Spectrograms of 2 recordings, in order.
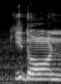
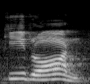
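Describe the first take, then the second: First: The middle consonant is a d sound. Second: The middle consonant is an r sound. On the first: The speaker calls it wrong. "কিদন নয়" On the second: The speaker calls it right.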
